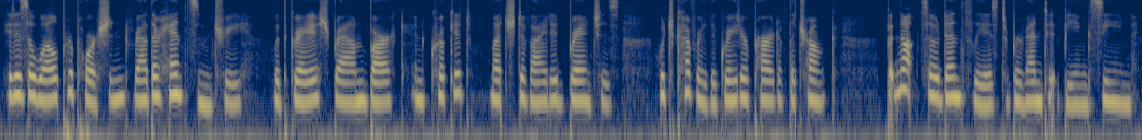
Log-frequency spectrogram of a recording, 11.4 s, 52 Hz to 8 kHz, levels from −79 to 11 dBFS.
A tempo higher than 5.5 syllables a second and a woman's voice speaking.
No: 5.1 syllables/s; female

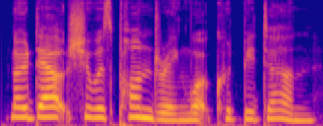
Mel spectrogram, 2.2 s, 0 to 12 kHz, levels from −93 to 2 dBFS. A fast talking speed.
Yes: fast, 250 wpm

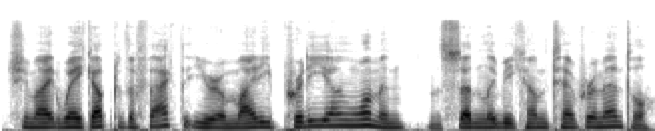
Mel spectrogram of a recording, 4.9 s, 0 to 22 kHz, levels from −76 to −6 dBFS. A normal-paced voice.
No: fast, 220 wpm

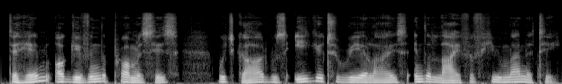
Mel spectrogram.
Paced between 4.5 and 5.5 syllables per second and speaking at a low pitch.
Yes: 5.4 syllables/s; low, 110 Hz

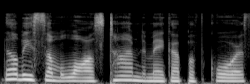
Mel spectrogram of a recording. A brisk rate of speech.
Yes: fast, 240 wpm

